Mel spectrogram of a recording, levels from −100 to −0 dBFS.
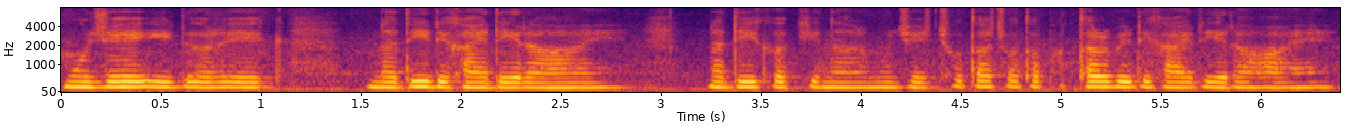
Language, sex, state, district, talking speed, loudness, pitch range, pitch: Hindi, female, Arunachal Pradesh, Lower Dibang Valley, 190 wpm, -17 LUFS, 180-195 Hz, 185 Hz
